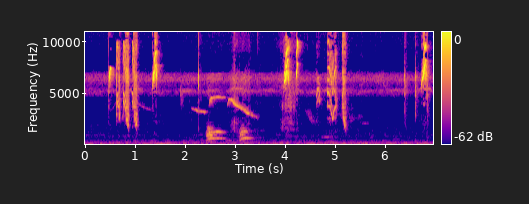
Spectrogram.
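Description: Birds chirping: short, sharp, high chirps that drop quickly in pitch, at irregular intervals, with a lower, fuller call about two and a half seconds in. A faint steady high tone runs underneath.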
